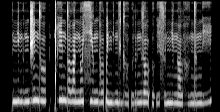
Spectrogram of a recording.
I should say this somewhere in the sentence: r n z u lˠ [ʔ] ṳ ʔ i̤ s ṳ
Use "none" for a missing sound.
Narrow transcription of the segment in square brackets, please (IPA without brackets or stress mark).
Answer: ʔ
